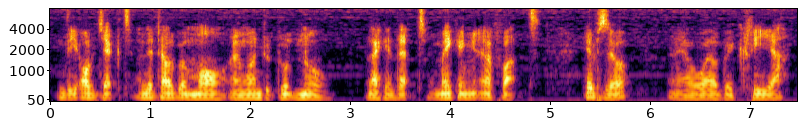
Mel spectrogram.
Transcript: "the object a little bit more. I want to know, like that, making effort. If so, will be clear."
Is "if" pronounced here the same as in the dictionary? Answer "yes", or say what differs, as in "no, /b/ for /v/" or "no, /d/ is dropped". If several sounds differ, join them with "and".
no, /p/ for /f/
